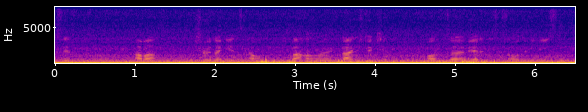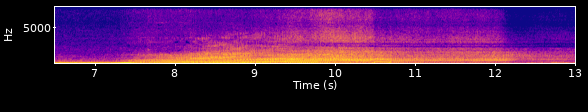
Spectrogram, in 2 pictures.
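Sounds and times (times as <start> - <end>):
car engine accelerating hard: 7.2 - 13.0.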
